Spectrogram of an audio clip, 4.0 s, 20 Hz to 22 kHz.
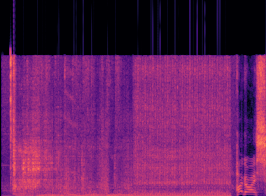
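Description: Porsche 911 Carrera 3.2 air-cooled flat-six on 46mm IDA Weber carburettors starting up: it fires at once and runs unevenly for about two seconds, then settles into a steady, even note until it cuts off sharply near the end, where speech begins.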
